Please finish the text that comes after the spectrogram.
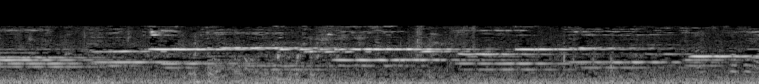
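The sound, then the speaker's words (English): A glass harp made of 22 crystal wine glasses plays sustained, pure ringing tones, several high notes overlapping and shifting slowly over a steady, murmuring background noise. “Alex began collecting crystal wine glasses, 22 in all, that make up his glass harp.”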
